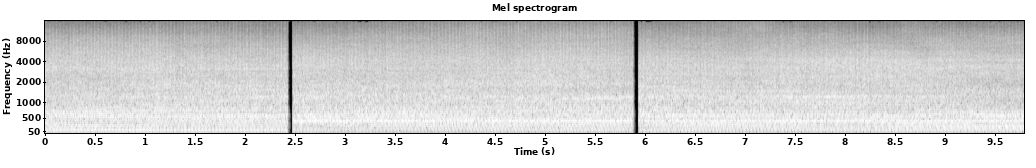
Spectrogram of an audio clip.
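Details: Auto-choke single-cylinder mower, stored 5 months on ethanol-free fuel without stabilizer, about 30°F, started after roughly 30 pulls; owner suspects auto choke caused hard start: steady, even drone at constant speed, no surging or misfires; normal running.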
